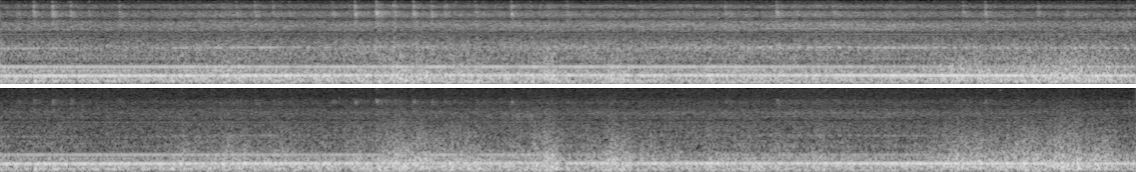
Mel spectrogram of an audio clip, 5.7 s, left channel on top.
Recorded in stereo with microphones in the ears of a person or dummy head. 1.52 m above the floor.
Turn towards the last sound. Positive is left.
turn(degrees=55)  # may be behind; listen again after turning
